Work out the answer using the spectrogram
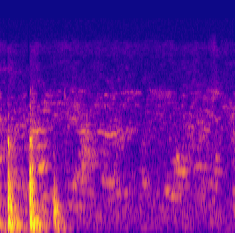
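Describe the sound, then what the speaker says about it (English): Several firm knocks on a door, like a heavy police knock: three rapid raps close together, then a pause with faint background talk, and one more knock at the end. "Sounded like a cop knock."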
